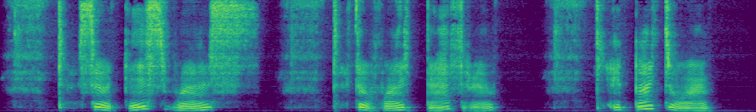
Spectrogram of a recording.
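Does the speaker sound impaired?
Yes: muscular dystrophy; congenital, diagnosed as toddler, relies on others for daily living, later tracheostomy, 24-hour ventilator, speech lost; wears bipap machine to help breathing; bipap machine audible while speaking.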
